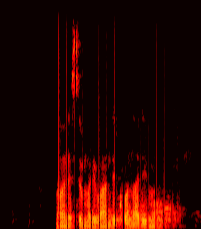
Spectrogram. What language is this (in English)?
Kinyarwanda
